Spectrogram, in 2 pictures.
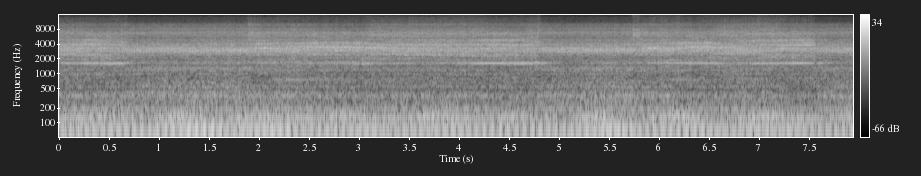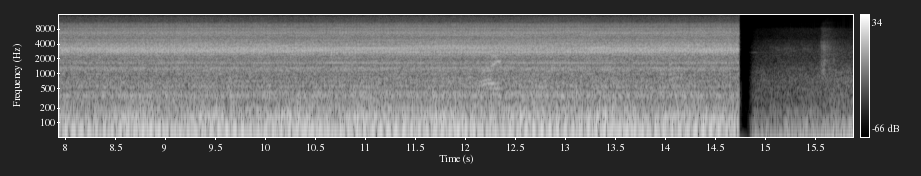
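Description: A steel mower blade is ground on an Oregon belt blade sharpener, giving a loud, steady, unbroken grinding roar that cuts off abruptly near the end.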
